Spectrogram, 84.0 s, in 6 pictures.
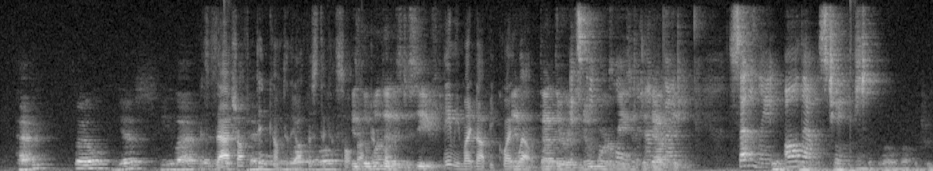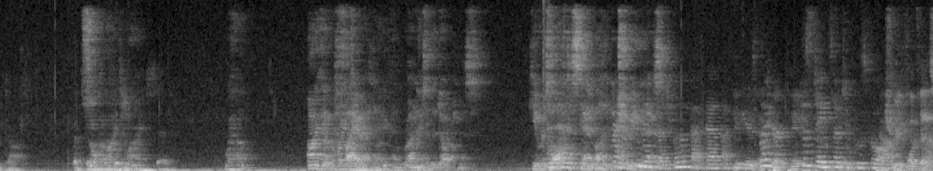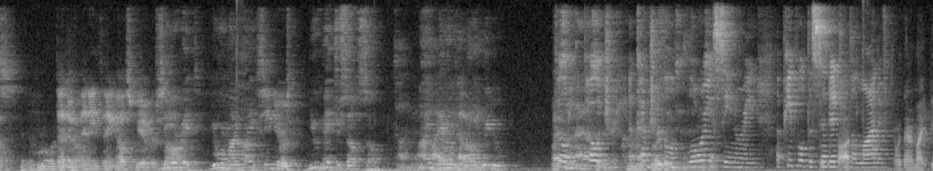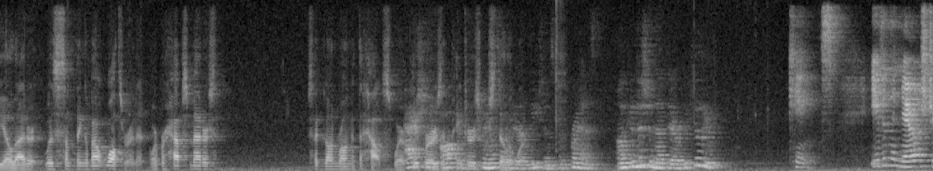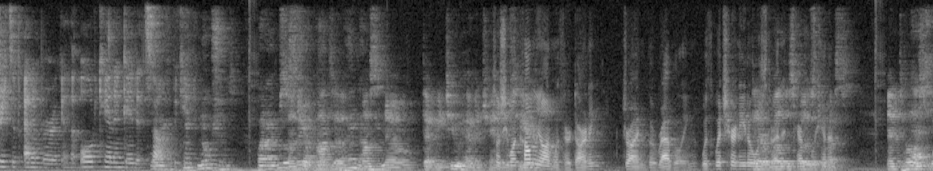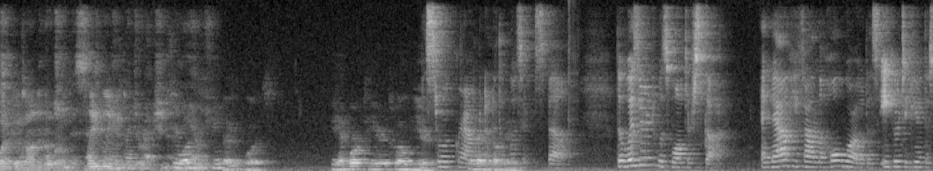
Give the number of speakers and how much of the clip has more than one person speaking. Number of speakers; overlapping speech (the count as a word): nine, about 44%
